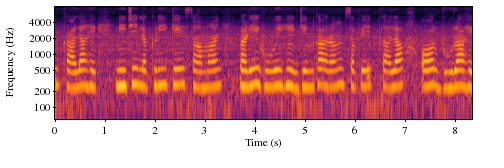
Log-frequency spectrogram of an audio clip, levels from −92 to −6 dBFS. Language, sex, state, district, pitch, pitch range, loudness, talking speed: Hindi, female, Maharashtra, Sindhudurg, 250 Hz, 245-260 Hz, -24 LUFS, 115 wpm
